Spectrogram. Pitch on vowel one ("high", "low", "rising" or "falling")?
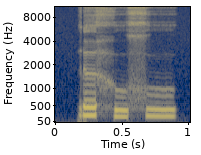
high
